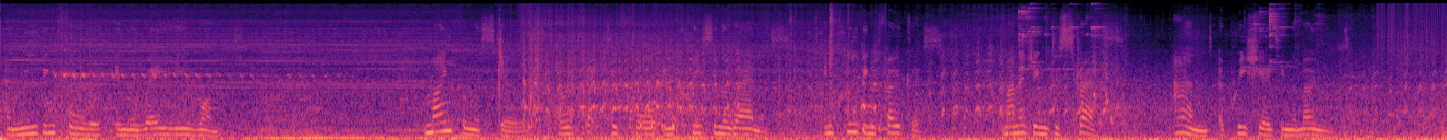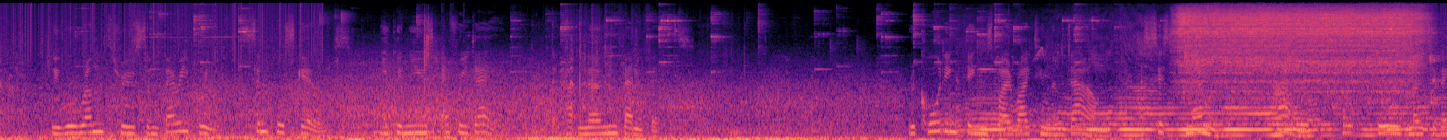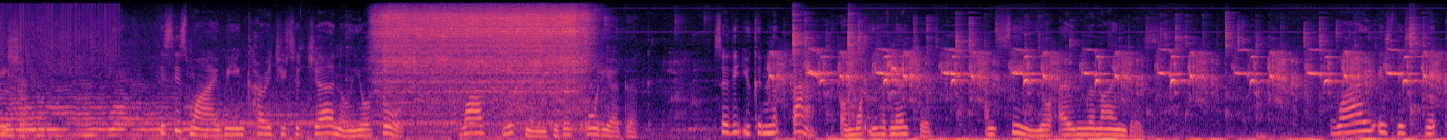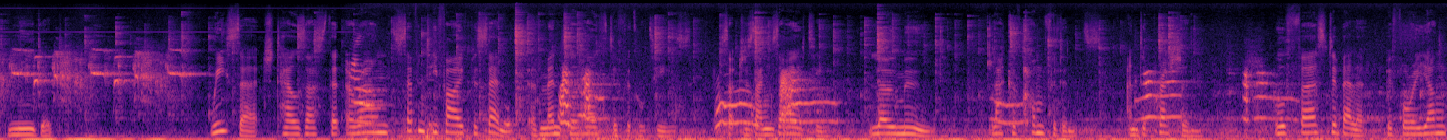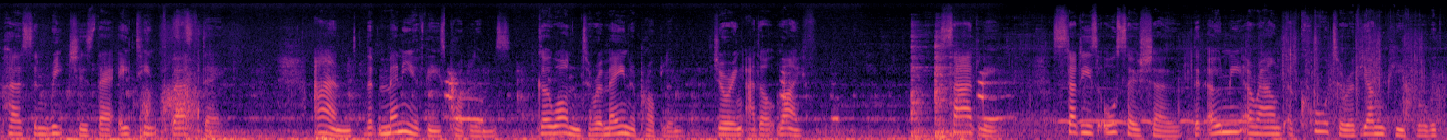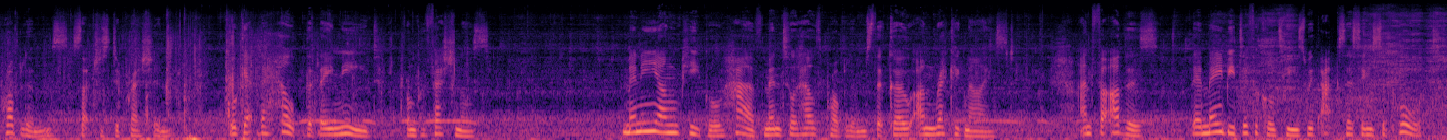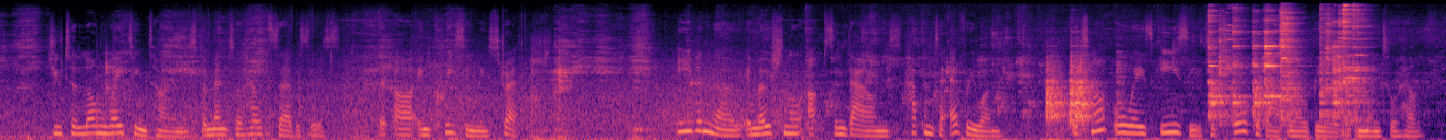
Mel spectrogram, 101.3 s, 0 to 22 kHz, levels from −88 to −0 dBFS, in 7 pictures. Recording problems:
household noises; very loud; throughout; 4 dB above the speech
animal sounds; loud; throughout; 1 dB below the speech
crackling; noticeable; from 14 to 18 s and from 28 to 30 s; 15 dB below the speech
alarms or sirens; faint; throughout; 25 dB below the speech

